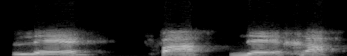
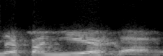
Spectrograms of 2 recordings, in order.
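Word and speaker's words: לפניך: What happens to the yud? The yud is silent. There's a very, very common, you have a silent yud. Okay? You don't start saying lefaniecha, like reading like a Russian. I'm kidding. You say lefanecha.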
